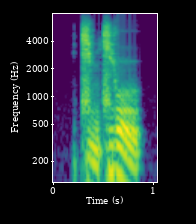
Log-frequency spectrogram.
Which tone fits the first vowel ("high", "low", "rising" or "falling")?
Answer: low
